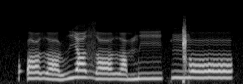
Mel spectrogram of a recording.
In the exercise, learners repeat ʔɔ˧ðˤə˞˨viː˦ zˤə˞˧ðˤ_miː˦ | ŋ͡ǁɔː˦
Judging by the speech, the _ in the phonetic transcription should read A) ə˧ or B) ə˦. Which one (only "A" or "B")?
A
